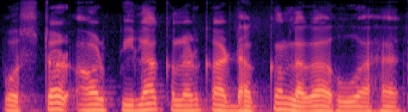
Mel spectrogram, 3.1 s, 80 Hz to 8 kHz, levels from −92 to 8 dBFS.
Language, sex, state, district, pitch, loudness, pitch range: Hindi, male, Haryana, Jhajjar, 135 Hz, -16 LUFS, 125-145 Hz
